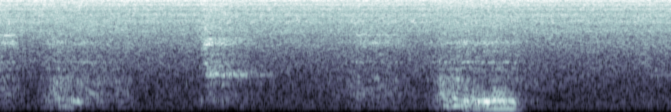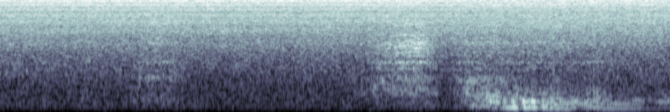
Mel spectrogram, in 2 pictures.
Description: This is my dad snoring he is the loudest snorer in the north east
